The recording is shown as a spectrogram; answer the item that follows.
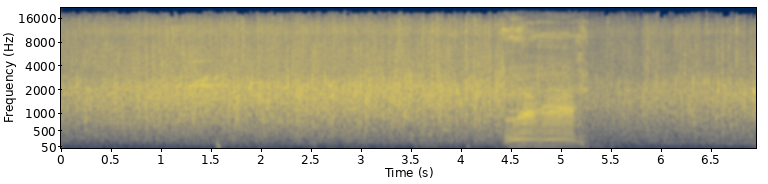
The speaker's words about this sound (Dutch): Een applaus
